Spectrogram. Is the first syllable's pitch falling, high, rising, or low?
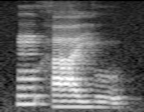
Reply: high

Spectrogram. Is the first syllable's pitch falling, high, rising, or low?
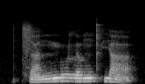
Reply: rising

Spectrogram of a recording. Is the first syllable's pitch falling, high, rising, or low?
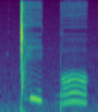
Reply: falling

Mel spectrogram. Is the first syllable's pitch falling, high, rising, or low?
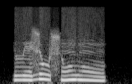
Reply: low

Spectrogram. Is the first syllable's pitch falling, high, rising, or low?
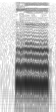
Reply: high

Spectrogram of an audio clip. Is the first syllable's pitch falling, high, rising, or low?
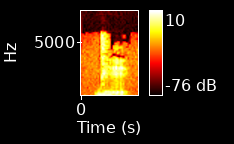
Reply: high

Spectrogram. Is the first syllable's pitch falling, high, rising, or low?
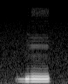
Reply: high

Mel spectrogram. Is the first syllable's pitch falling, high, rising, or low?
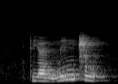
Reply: low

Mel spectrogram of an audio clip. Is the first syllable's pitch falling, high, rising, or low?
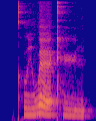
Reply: rising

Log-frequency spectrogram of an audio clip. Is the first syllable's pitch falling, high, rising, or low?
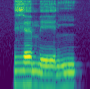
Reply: high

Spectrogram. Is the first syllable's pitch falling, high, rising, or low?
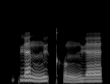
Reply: falling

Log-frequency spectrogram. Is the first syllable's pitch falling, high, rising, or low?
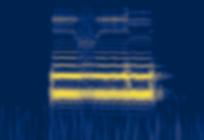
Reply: high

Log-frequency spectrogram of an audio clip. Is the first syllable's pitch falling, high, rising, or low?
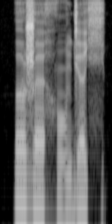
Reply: high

